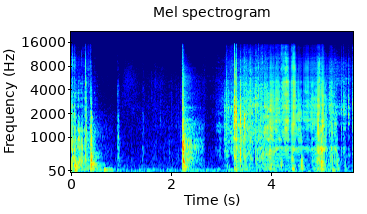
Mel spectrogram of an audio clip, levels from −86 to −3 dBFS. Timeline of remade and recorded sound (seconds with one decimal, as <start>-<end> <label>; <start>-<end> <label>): 0.0-3.9 recorded; 3.9-5.1 remade; 5.1-5.6 recorded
